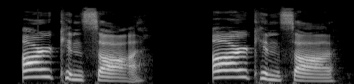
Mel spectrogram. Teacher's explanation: For this state, we stress the first syllable.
